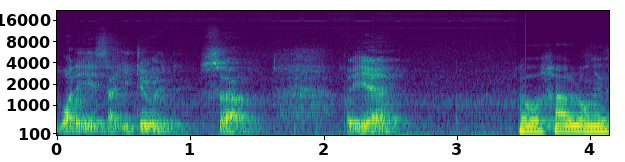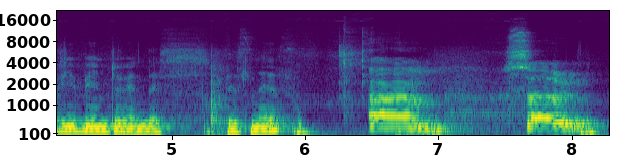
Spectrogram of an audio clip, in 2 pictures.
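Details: Adult male speaker; normal speech.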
